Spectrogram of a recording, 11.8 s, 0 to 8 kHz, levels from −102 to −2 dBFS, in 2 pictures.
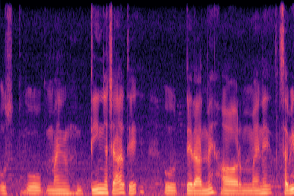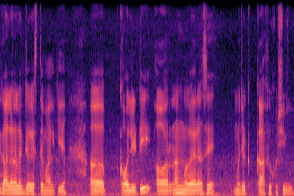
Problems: constant background noise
